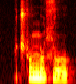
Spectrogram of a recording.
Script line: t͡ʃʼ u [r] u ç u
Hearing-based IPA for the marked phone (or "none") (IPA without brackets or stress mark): n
